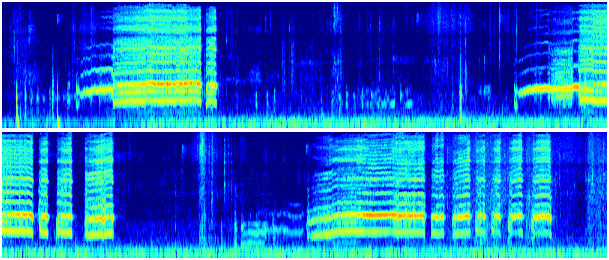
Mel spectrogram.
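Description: A chicken making three long, loud calls. Each rises at the start, is held, then breaks up into a quick run of short notes.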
